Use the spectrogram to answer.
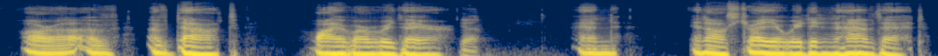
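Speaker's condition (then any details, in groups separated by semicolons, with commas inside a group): Multiple sclerosis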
